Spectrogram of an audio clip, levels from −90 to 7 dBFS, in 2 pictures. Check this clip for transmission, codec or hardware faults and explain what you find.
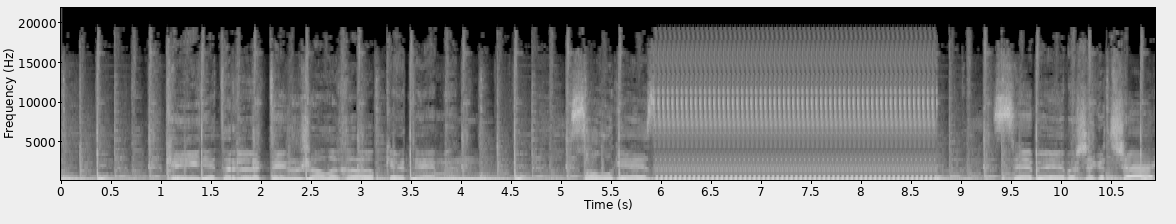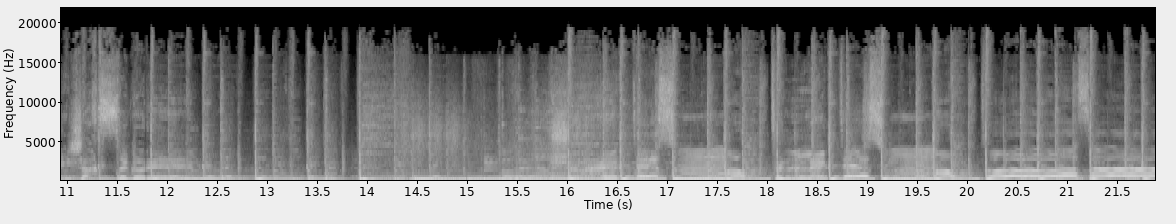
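One fault stands out. From 5.96 to 8.76 s there is a rattling, machine-gun stutter at about 21.5 repeats per second. This is a system hang loop: a single 46 ms piece replays roughly 60 times while the hardware keeps cycling a frozen buffer, which fits a 2048-sample size.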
